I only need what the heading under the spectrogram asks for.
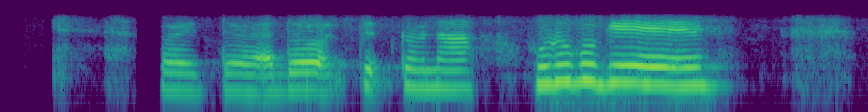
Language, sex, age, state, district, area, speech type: Santali, female, 18-30, Jharkhand, Seraikela Kharsawan, rural, conversation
